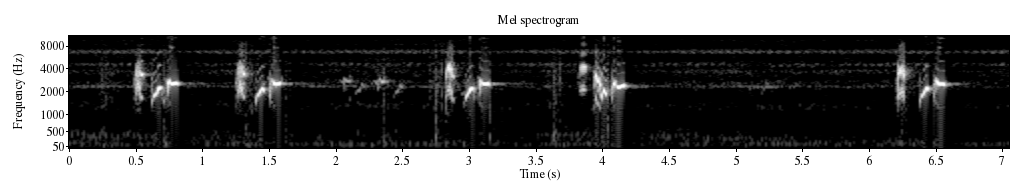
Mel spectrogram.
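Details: Sooty-headed bulbul used to attract wild birds, said to challenge rivals: short, liquid, two- or three-note phrases repeated at irregular intervals of one to two seconds, with quiet gaps between.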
